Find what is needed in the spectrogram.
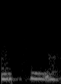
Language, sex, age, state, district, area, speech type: Hindi, female, 60+, Uttar Pradesh, Azamgarh, urban, conversation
